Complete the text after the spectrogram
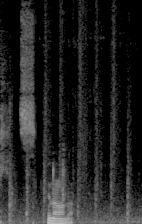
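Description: A man speaks briefly and casually into a microphone.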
